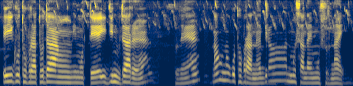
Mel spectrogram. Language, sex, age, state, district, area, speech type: Bodo, female, 60+, Assam, Baksa, rural, spontaneous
